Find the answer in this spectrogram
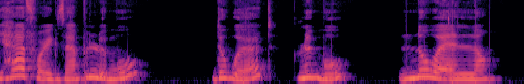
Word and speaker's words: Noël: So we have, for example, le mot Noël. Noël. So each vowel is pronounced separately.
